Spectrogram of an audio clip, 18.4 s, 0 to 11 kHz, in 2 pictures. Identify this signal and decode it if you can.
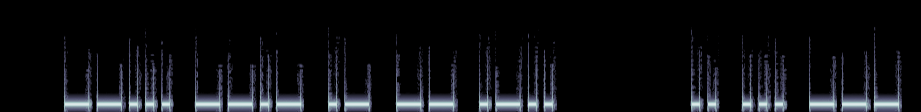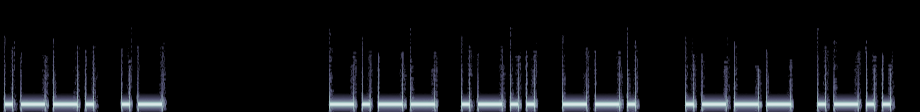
Morse code, heard as a keyed tone, about 15 wpm, 800 Hz. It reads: 7QAML ISOPA YLGJL
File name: CW / DET / 1 9 1500C S B 14wpm 3302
